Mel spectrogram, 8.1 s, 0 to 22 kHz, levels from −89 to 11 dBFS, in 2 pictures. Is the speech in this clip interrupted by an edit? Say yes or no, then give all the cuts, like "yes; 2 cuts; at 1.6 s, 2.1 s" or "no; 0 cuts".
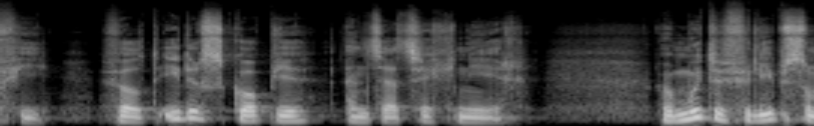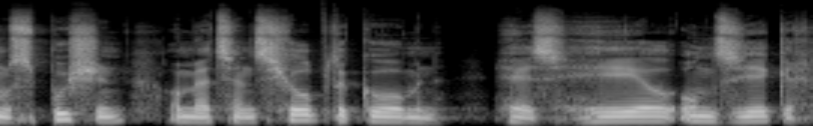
no; 0 cuts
